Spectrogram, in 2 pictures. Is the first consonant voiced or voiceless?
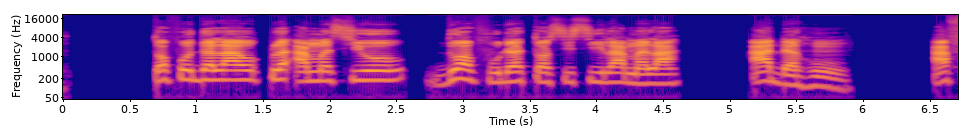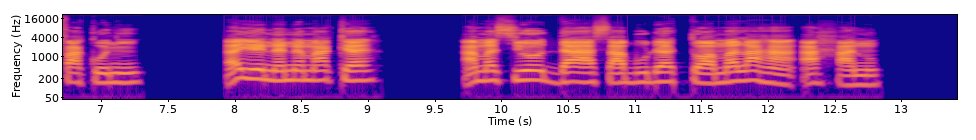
voiceless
